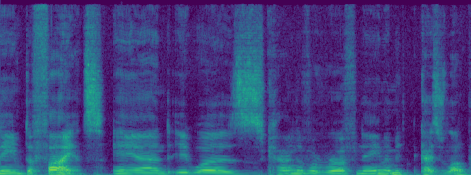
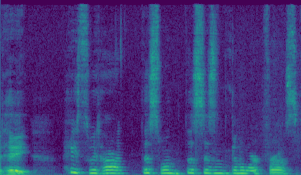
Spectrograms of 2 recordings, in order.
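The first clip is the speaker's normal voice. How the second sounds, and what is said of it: Imitates another person's voice. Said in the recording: “that's exactly actually how she sound ... it's a good impersonation”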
